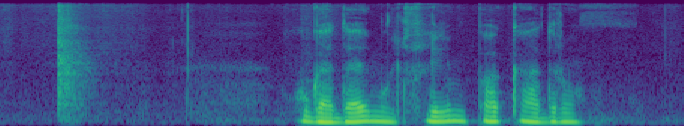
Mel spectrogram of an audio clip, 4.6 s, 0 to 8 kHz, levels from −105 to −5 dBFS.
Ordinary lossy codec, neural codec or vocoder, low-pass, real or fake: none; none; 7.2 kHz; real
